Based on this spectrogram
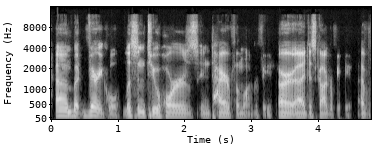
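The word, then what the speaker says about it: HO99O9: First one, musically, I recommend that you go check out Horror. Literally, it's spelled HO9909.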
